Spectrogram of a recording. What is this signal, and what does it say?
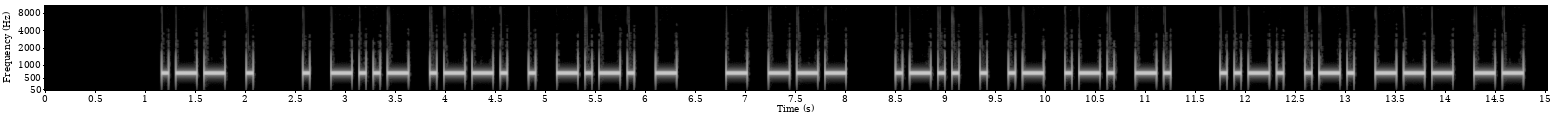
Morse code, heard as a keyed tone, about 17 wpm, 700 Hz. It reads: WE EXPECT TO LEARN FROM
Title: Sentences from Top 1100 Words 17wpm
